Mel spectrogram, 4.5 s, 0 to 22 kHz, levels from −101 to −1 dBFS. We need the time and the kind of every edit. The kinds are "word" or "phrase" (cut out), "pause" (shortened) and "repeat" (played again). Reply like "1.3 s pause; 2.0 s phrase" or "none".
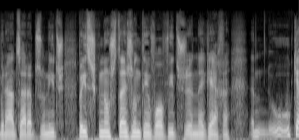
1.2 s word; 2.1 s word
